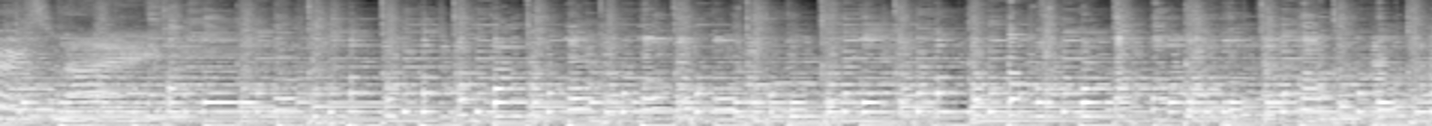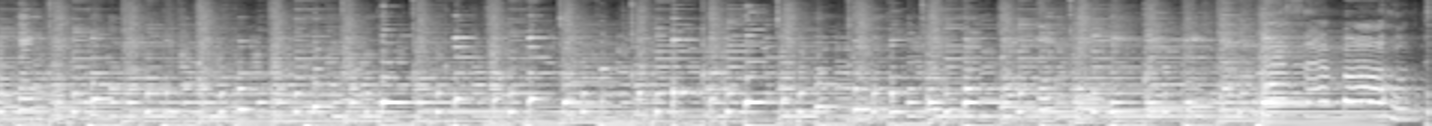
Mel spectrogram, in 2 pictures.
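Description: Banjo taking an instrumental break over acoustic guitar, upright bass, fiddle and drums in a bluegrass-country band playing live, with a steady driving beat.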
